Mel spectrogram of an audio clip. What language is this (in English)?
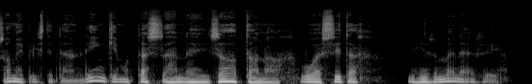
Finnish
